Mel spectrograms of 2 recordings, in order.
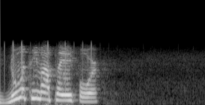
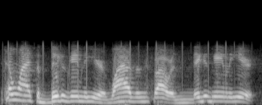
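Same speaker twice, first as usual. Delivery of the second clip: ordinary talk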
